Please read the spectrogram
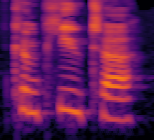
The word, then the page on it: computer: British English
